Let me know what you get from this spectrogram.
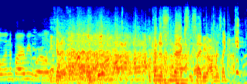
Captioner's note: laughter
